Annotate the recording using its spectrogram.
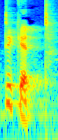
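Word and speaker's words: ticket: কিন্তু সেটা ভুল উচ্চারণ আমরা কখনোই এটাকে আর টিকেট বলবো না যদি টিকেট বলে থাকেন আপনার উচ্চারণ হবে কিন্তু ভুল হবে সো এটাকে আমরা কিভাবে উচ্চারণ করব এটাকে আমরা উচ্চারণ করব টিকিট বলে এটা হচ্ছে টিকিট নট টিকেট আমরা একটু আবার দেখে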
